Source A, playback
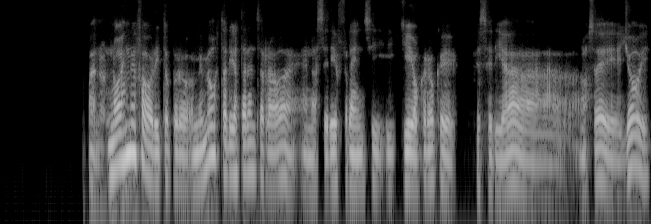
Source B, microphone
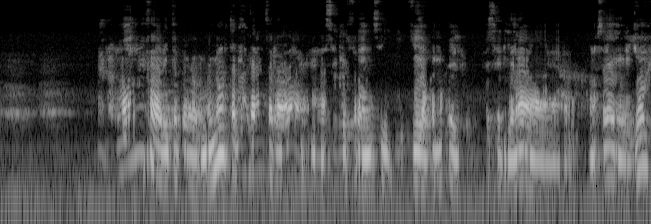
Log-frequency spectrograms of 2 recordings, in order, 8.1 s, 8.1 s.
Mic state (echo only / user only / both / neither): echo only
